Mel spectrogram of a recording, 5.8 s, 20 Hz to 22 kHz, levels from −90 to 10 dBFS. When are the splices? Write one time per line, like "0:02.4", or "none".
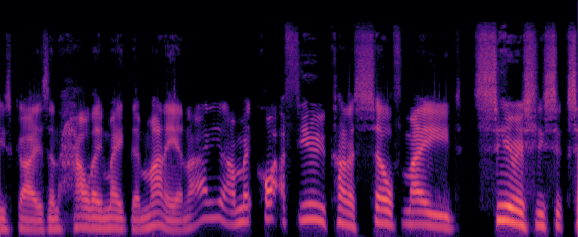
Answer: none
